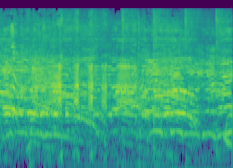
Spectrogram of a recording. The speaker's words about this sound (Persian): همگی بیاین ایشونو تشویقش کنیم.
